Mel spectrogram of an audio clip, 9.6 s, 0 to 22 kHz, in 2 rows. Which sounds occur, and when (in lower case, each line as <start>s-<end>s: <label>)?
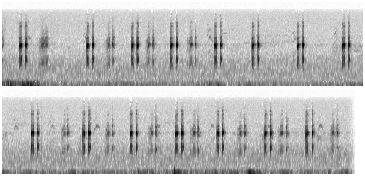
0.0s-9.5s: rustle
0.0s-0.5s: wind noise (microphone)
9.0s-9.1s: chirp
9.1s-9.3s: croak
